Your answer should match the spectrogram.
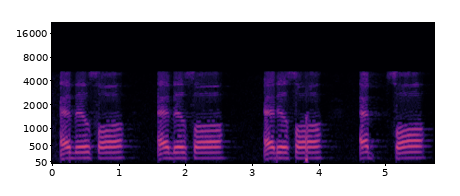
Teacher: القلقله عندي هنا في مرتبه ضعيفه يعني مش في مرتبه قويه من مراتب القلقله فبالتالي ما تعملش معاها بعنف براحه خالص.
